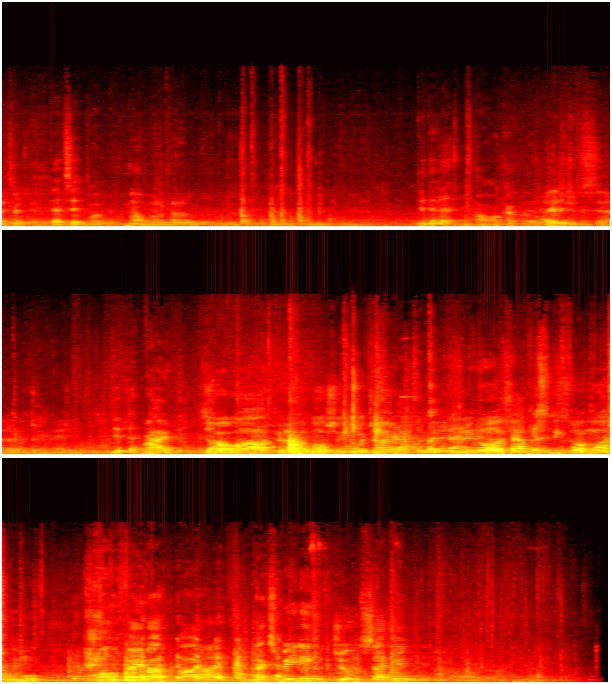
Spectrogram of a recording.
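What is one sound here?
Men talk among themselves in a room with a slight echo.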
